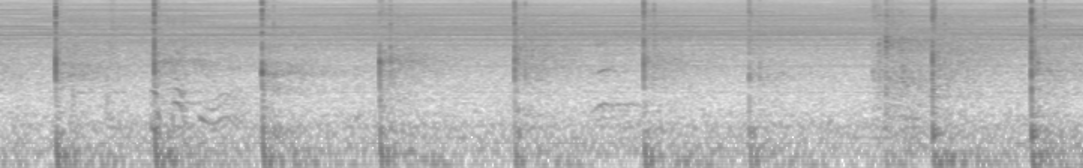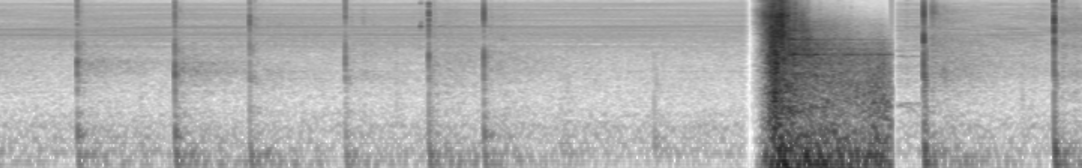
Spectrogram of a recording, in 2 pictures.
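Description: A basketball bouncing on a hardwood court about once a second, each bounce echoing in the empty arena. About three seconds before the end, a loud burst of noise lasts about a second.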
